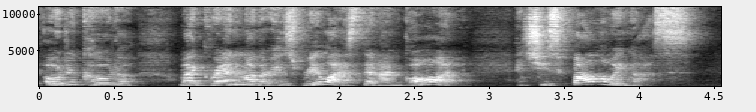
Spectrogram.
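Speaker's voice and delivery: loud, urgent warning to a companion; alarmed girl calling to her friend. Acted. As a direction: call out to him in alarm. Ihawi warns Dakota of grandmother.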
